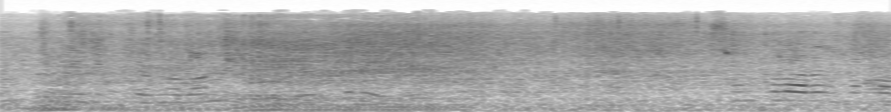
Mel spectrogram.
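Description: Street ambience of a busy pedestrian square: passersby talking near the microphone over a low rumble, which eases about two and a half seconds in.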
